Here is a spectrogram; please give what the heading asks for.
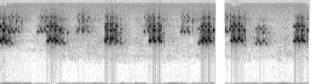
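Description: Crickets chirp in a steady, repeating pulse of bright, high-pitched trills, clear, with a brief gap near the end before the chirping resumes. No one speaks.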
